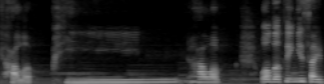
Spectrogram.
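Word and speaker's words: jalapeño: J pronounced like a H, like jalapeno.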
